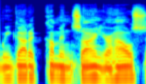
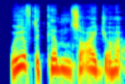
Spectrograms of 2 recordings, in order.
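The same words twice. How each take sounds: First: Said in the usual way. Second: High-pitched, hurried mock British policeman; badly faked British police accent; terrible British accent. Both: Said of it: "terrible accent".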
